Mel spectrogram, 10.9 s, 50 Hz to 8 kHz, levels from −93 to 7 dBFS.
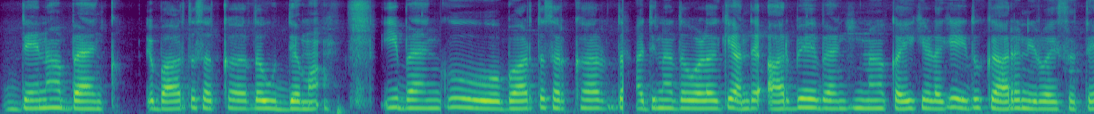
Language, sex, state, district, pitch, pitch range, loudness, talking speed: Kannada, female, Karnataka, Shimoga, 205 Hz, 195-215 Hz, -16 LUFS, 95 wpm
